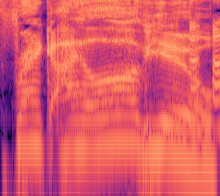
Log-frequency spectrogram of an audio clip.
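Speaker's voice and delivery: dramatic slow-motion yell, very high and slow. Retelling a declaration from a show: imitating someone yelling. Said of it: "And he just yells it out".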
